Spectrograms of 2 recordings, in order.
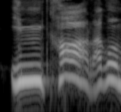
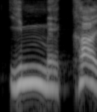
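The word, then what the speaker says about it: עִמְּךָ: 키 임카라고 말씀하고 있어요. 저 단어는 우리가 잘하는 것처럼 키 발음을 좀 빨리 하면 임카고 그거를 따로따로 이렇게 얘기하면 그러면 임메카 이렇게 됩니다. 그러나 실제로는 임카 이렇게 얘기합니다.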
